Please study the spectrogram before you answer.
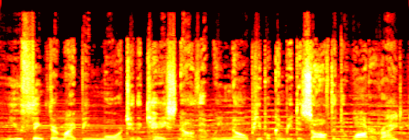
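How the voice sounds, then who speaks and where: Man acting breezy, animated town guard. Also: lowish voice, normal speed, over music, lightly acted. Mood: helpful, intrigued. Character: easygoing, wry male town guard, comfortably lazy. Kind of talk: video game voice acting, dramatic dialogue.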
